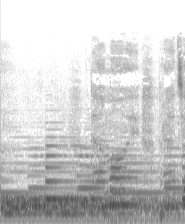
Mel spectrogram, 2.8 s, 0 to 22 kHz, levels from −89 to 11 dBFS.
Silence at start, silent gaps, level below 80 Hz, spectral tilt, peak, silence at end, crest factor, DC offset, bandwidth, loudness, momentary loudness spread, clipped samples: 0 s; none; -48 dBFS; -6.5 dB/octave; -14 dBFS; 0 s; 14 dB; under 0.1%; 12.5 kHz; -28 LUFS; 6 LU; under 0.1%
